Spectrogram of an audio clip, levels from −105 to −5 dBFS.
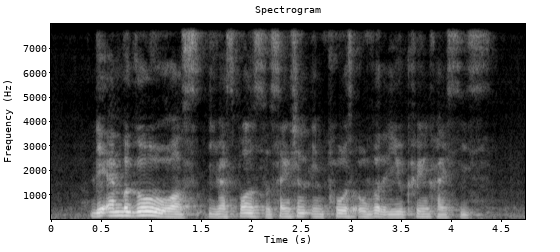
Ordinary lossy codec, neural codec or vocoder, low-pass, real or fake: none; codec, 16 kHz, 16 kbps, FreqCodec, smaller model; none; fake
